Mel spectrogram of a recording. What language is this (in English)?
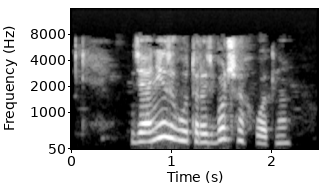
Belarusian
